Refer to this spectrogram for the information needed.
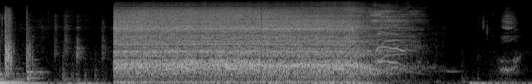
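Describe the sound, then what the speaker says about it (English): A hair dryer switches on and blows with a loud, steady whoosh for about three seconds, then fades out. Some faint rustling and handling noises come before and after it. "they're probably using a bit of a stronger hairdryer than what I've got"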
